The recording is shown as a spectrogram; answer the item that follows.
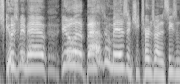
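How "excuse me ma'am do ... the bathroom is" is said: high, put-on drunk voice, acting drunk. Retelling how a man pranked a wife at a bar: imitating someone acting drunk. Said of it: "acts like he's drunk".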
